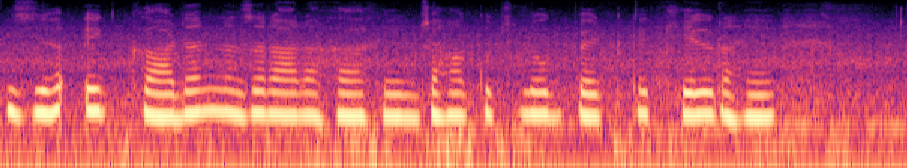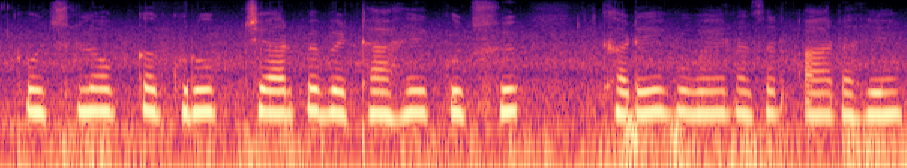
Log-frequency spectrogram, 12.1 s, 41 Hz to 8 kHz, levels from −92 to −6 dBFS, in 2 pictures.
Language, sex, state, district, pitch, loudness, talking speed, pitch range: Hindi, female, Haryana, Charkhi Dadri, 225 Hz, -15 LUFS, 145 wpm, 215-235 Hz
